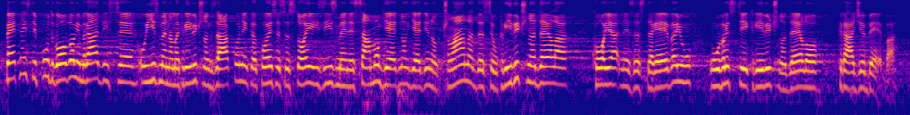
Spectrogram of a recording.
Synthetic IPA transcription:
pet̪najst̪ipuːt̪ɡo̞ʋoɾimɾaːd̪ise̞oizmenamakɾiʋit͡ʃno̞ɡzaːko̞nikako̞jesesast̪o̞jiːzizmenesaːmo̞ɡjɛd̪no̞ɡjed̪ino̞ɡt͡ʃlˠaːnad̪ase̞ukɾiʋit͡ʂnad̪elˠa | ko̞jane̞zast̪aɾeːʋaju | uʋr̩st̪ikɾiʋit͡ʂnod̪elˠo̞ | kɾaːd͡ʑebḛːba̰

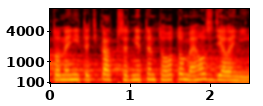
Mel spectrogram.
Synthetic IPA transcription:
t̪o̞nɛɲiːt̪ɛckapr̥ɛd̪mɲɛt̪ɛmt̪oɦot̪o̞mɛːɦozɟɛlɛɲiː

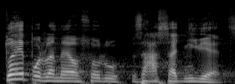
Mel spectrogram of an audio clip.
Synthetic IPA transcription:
t̪o̞jɛpo̞dlɛmɛːɦo̞sowduza̰ːsadɲiːvjɛ̰t͡s

